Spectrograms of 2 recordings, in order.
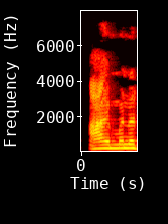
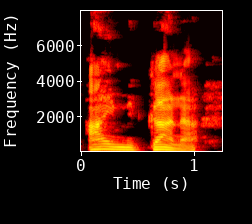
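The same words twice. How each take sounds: First: The phrase is squeezed into a subtle, shortened form. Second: Every sound of the phrase is clearly pronounced. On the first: The speaker calls it right. "É uma coisa muito mais sutil. Fica algo como" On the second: The speaker calls it wrong. "Ele não fala com todas as letras assim"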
